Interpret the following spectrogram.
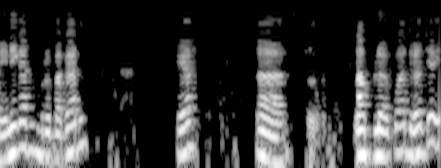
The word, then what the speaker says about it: nabla: Seper V kuadrat dc d dt ya, di mana Laplacian ini kan merupakan ya uh, nabla kuadratnya, ini bacanya nabla ya.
